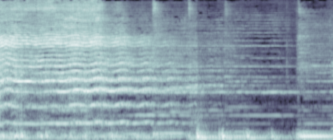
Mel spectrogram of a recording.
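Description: Karaoke backing music with a steady low bass line, with a long held sung note over it for the first two seconds or so.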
